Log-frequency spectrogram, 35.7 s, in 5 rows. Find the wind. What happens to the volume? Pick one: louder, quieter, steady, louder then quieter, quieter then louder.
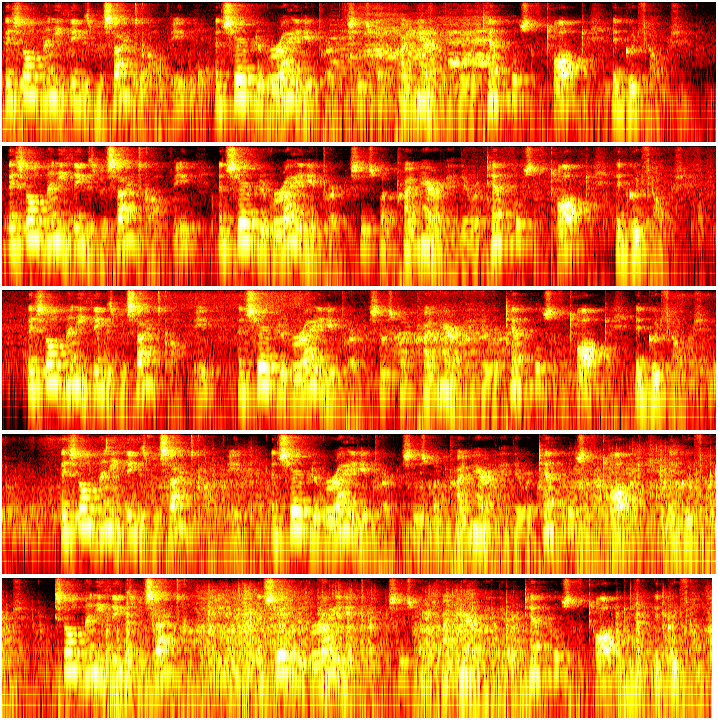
quieter then louder.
